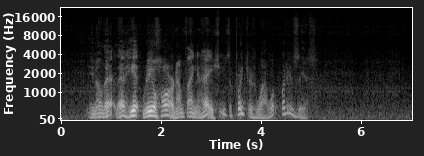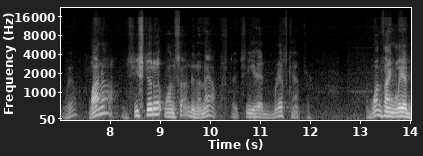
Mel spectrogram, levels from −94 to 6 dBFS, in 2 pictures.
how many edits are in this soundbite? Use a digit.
1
